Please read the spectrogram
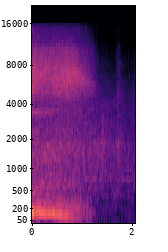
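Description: The drawn-out end of a man's word into a microphone, his voice sliding down in pitch with a hiss and trailing off a little over a second in, then faint room tone.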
